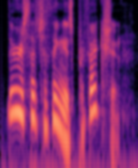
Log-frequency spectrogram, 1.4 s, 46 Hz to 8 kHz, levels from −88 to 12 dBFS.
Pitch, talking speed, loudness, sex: 205 Hz, 305 wpm, -16 LUFS, male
